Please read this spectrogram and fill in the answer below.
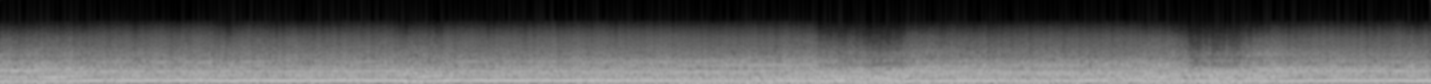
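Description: On-board sound of a big-block dirt modified's engine running at part throttle, its note stepping down and back up a few times as the driver eases off and gets back on the throttle.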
